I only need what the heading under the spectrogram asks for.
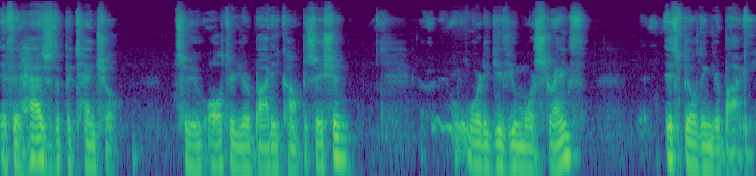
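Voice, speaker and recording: Pausing long and often, a man speaks at a fairly slow pace in a very deep, low pitch, his tone relaxed, dark and mellow, somewhat breathy, with ordinary pitch variation. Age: 70s. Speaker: fitness video creator, veteran weight trainer. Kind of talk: casual talk to camera. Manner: relaxed, with many fillers.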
